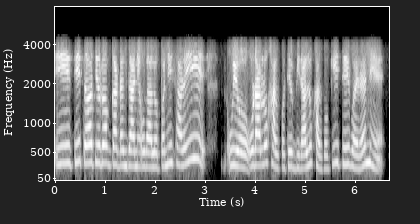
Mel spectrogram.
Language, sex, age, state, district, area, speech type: Nepali, female, 18-30, West Bengal, Darjeeling, rural, conversation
